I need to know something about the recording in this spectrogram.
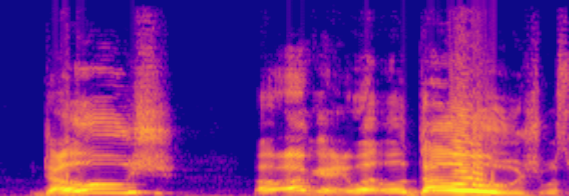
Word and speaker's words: Doge: how do you how do you say it doggy Doge oh okay well Doge was worth a thousand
